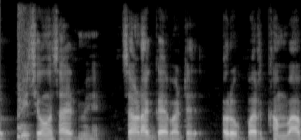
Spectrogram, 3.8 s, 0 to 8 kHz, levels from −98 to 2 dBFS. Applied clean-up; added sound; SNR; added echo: classical method WPE with log-MMSE.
